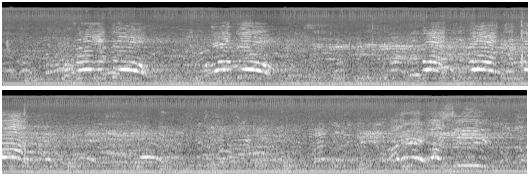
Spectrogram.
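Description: Athletic shoes squeaking on the wooden handball court in short rising-and-falling chirps as players run and cut, over a steady low electrical hum.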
